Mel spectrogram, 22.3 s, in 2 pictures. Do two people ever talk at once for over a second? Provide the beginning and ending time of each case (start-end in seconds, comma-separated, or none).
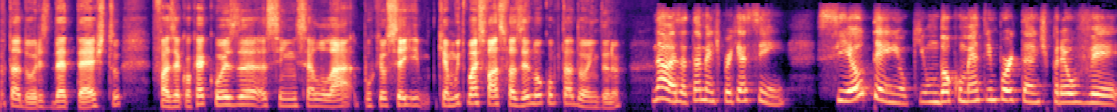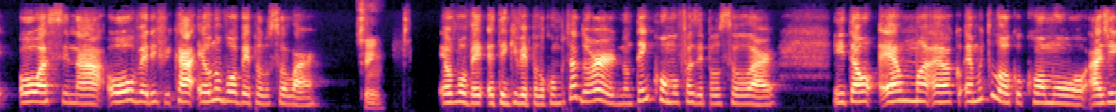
none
